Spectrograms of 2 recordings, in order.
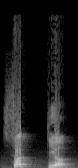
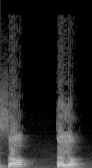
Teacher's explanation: સ અને ત ભેગું આવે છે અને ય અલગ આવે છે ધ્યાનથી સમજજો સત્ય ઓકે સત્ય એવું બોલાય છે સ તય એવું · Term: થડકો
